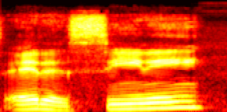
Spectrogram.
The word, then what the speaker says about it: Seaney: Did I say your name wrong? That's an open wound for me right now. It is Seaney.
